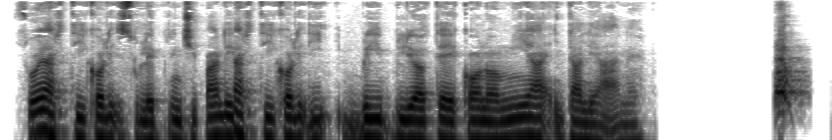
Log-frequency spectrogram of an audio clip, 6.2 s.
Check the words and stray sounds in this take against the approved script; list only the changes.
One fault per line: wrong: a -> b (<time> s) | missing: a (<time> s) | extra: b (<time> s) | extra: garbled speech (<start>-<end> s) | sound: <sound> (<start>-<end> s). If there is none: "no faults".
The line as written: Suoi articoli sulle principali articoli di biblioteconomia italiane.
sound: bark (5.8-6.1 s)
